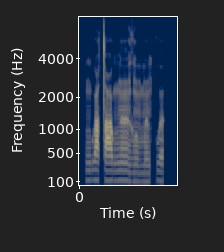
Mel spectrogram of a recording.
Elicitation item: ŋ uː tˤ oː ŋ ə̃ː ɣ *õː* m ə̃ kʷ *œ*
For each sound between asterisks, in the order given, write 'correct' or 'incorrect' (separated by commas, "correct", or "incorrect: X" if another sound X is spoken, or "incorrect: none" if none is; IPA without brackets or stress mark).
incorrect: õ, incorrect: ə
